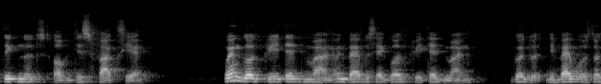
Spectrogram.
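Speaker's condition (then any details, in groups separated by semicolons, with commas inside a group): No condition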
